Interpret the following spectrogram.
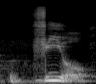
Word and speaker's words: feel: and pronounce the word feel right for example how do you feel today feel double e long v e e feel feel and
